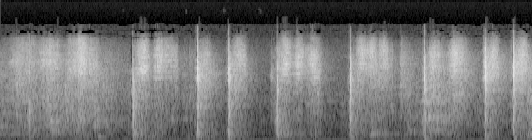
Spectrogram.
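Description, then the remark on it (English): Chalk or marker scraping across a board in quick, uneven strokes as the word "Jesses" is written up in a class, with sharp taps as it lands and lifts between letters, steady and fairly clear with no talking. “Come on, you're going to show us on the board.”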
